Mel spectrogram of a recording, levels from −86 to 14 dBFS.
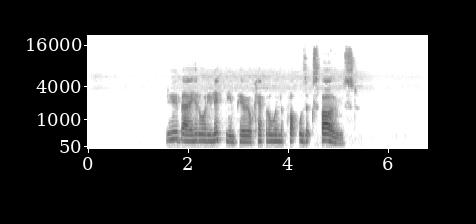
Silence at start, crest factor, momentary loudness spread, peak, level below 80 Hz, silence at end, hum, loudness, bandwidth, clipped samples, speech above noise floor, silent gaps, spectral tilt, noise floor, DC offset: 1.55 s; 24 dB; 13 LU; -10 dBFS; -80 dBFS; 1.45 s; none; -30 LUFS; 15.5 kHz; under 0.1%; 48 dB; none; -4.5 dB/octave; -79 dBFS; under 0.1%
